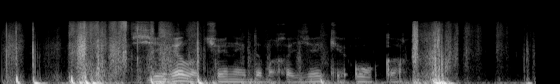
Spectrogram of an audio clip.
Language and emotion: Russian, neutral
